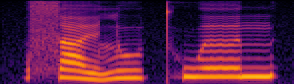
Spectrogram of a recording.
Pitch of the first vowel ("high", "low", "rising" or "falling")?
falling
